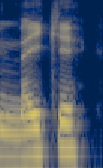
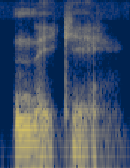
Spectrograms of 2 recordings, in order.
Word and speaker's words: Nike: do you pronounce Nike or Nike? Nike is pronounced Nike, so like double E Nike. rhymes with spiky.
